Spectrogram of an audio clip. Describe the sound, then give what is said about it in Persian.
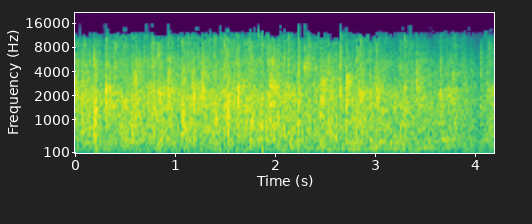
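Audience applause at a poetry performance, dense clapping with sharp individual claps standing out, holding steady and easing slightly toward the end. “یه دست مرتب برای خودتون بزنید.”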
